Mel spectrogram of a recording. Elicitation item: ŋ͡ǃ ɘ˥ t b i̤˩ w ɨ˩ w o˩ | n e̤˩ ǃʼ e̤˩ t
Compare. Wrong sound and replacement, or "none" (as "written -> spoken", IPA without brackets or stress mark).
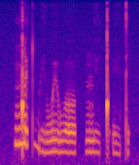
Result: i̤˩ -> e̤˩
